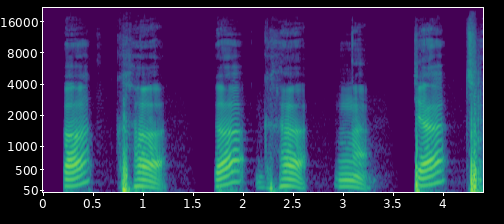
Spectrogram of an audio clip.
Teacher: इन्होंने कहा कि जब हम पहला तीसरा चौथा वर्ड बोलते हैं तो कम वायु बाहर नहीं, अल्प प्राण होता है, वायु कम बाहर निकलती है। लेकिन जब हम दूसरे चौथे वर्ड को बोलते हैं तो ज़्यादा वायु बाहर निकलता है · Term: महाप्राण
